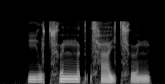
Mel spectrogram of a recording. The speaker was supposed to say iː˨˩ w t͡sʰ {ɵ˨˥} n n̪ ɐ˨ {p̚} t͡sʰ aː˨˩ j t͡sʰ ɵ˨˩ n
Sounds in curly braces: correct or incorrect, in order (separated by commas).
incorrect, incorrect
